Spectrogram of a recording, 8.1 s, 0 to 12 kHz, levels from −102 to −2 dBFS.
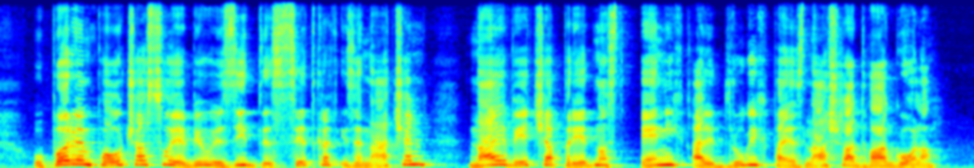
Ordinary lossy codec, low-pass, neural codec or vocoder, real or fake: none; none; none; real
